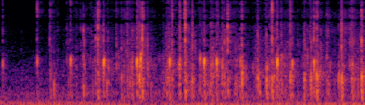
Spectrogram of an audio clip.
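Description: A small audience clapping: many irregular, sharp individual claps, some close and loud.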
